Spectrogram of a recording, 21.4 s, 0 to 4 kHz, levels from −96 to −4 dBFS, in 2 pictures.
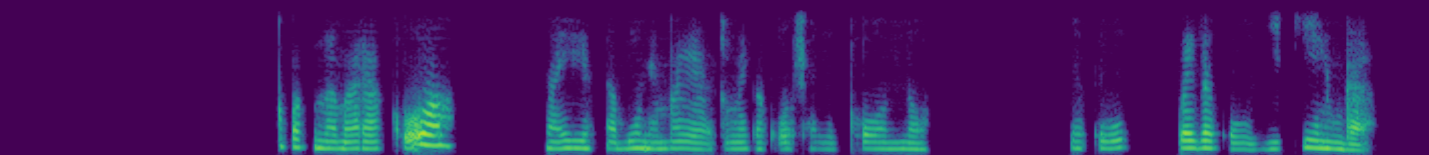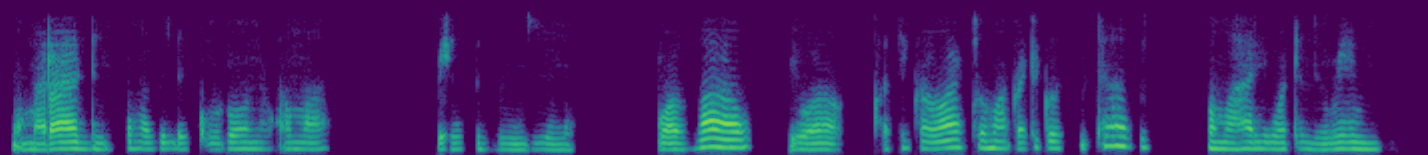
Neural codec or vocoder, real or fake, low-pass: codec, 24 kHz, 1 kbps, SNAC; fake; 3.6 kHz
